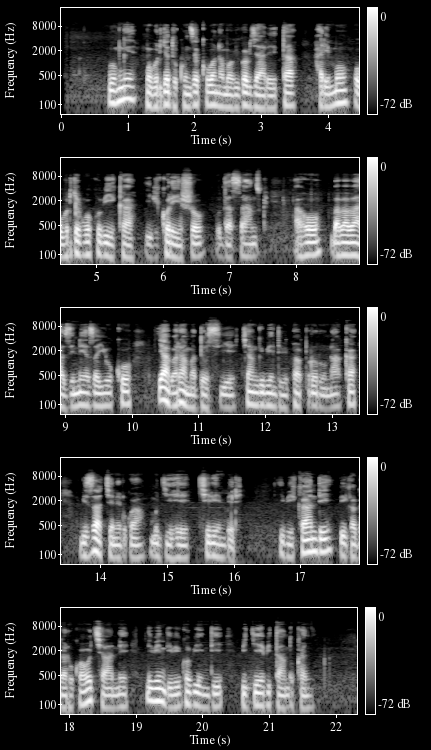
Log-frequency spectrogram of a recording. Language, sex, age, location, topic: Kinyarwanda, male, 25-35, Kigali, government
